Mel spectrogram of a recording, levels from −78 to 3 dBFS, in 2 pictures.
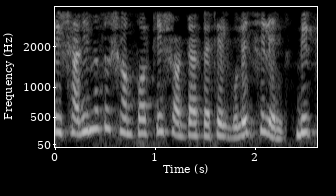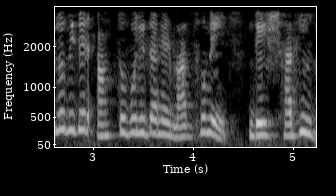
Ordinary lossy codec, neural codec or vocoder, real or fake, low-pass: none; codec, 16 kHz, 8 kbps, FreqCodec, smaller model; fake; 3.6 kHz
